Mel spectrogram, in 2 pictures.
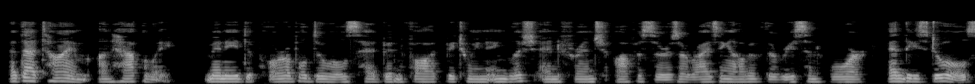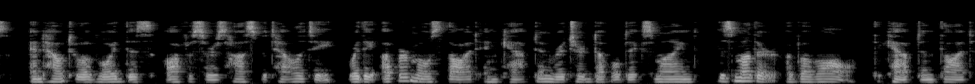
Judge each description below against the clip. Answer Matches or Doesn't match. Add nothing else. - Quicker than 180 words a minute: Doesn't match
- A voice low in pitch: Matches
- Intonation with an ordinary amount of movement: Doesn't match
